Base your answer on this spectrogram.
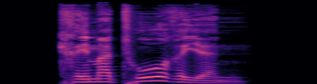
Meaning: plural of Krematorium
- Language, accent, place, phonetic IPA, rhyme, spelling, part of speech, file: German, Germany, Berlin, [kʁemaˈtoːʁiən], -oːʁiən, Krematorien, noun, De-Krematorien.ogg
